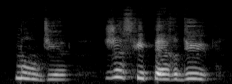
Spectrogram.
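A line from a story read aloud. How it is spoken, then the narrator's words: Crying out, moaning. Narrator (French): s'écria Isabelle en gémissant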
